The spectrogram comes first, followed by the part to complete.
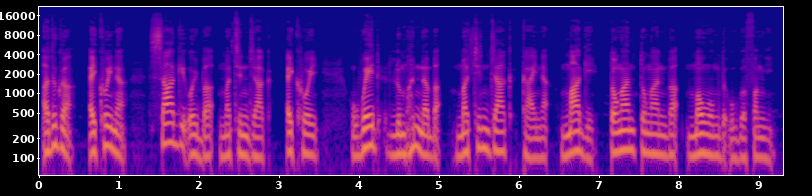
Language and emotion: Manipuri, neutral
